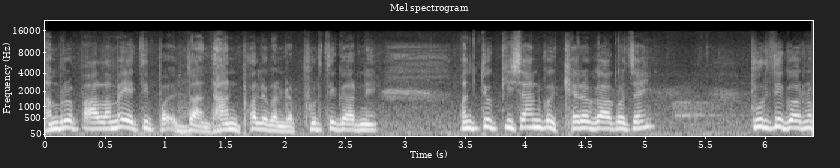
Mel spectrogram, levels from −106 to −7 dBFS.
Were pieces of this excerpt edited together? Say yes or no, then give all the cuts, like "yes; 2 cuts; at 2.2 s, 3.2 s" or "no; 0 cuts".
no; 0 cuts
